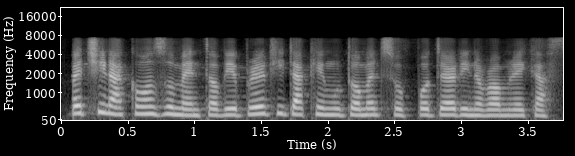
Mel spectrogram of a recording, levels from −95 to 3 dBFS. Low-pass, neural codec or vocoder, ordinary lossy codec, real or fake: 7.2 kHz; codec, 16 kHz, 0.2 kbps, FocalCodec; none; fake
